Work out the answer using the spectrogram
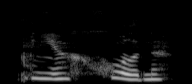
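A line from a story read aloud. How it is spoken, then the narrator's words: Weak wheeze. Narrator (Russian): смогла просипеть я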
